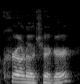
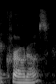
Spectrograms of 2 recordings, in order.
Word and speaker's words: Chrono Trigger: We're back with episode two of Chrono Trigger. I said it right even and didn't say Kronos.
